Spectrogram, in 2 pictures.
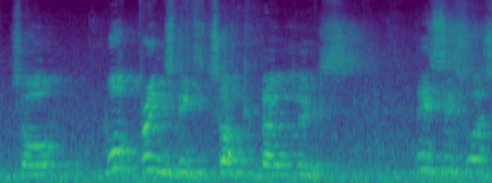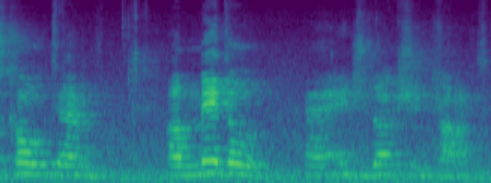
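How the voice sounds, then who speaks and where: A high-pitched man with a Scottish accent at a moderate pace, with long, frequent pauses, ordinary pitch variation, audible room echo and noticeable background noise. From Scotland, Edinburgh. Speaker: military pilot giving a history talk. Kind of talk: lecture. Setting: small audience at a heritage event. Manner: hesitant, many fillers.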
